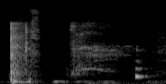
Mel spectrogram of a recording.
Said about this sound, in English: High five.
